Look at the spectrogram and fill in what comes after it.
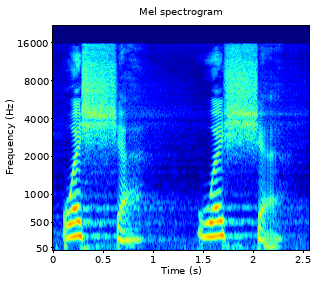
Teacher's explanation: Dari wa masuk ke syin. Syinnya sebarin angin ya. Punya sifat namanya tafasi.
